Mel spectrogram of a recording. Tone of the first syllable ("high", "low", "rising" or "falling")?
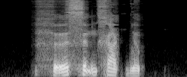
rising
